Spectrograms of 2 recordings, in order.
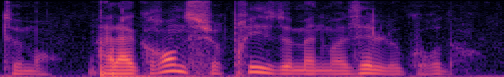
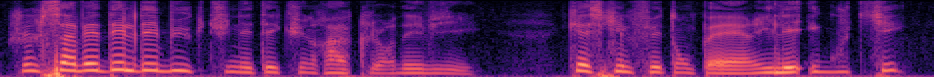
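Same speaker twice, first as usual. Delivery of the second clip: loud, higher-pitched contemptuous tirade; angry scolding; 5 semitones higher, 7 dB louder than usual. A narrator's reading. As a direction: berate the boy loudly. Directrice en colère insulte l'enfant. (colère méprisante, voix haute et forte)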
